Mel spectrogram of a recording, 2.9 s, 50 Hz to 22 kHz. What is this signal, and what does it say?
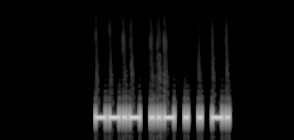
Morse code, heard as a keyed tone, about 34 wpm, 700 Hz. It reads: QUEEN
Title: Five Letter Words - 35wpm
